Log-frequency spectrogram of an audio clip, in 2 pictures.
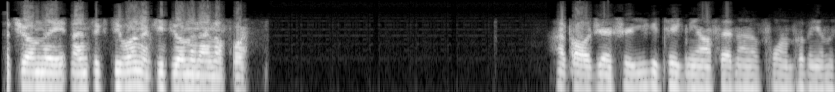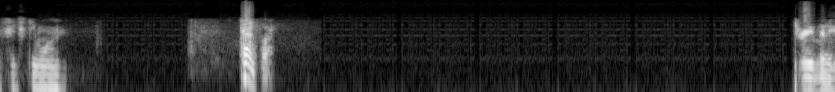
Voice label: scanner audio, Sheriff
